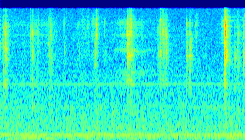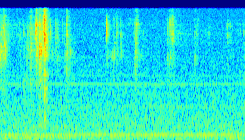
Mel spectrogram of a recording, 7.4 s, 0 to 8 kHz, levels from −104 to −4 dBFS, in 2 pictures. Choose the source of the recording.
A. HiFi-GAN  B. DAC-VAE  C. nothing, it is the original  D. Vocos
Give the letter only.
C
